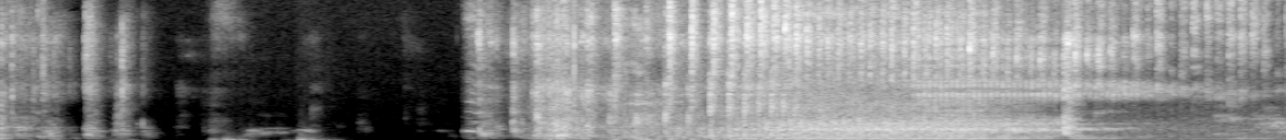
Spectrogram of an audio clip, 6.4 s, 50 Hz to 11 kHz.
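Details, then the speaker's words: Mastercraft 3-in-1 mower with a replacement engine, after governor adjustment: a few cranking pulls then a steady, even buzz; starts and runs, though later judged short of fuel and carburetor cleaned. "I wasn't saying it'll work, but it worked. All right, now we're talking. Let's get this up to speed."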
